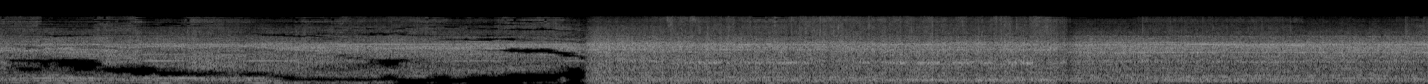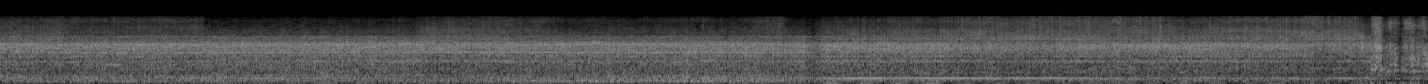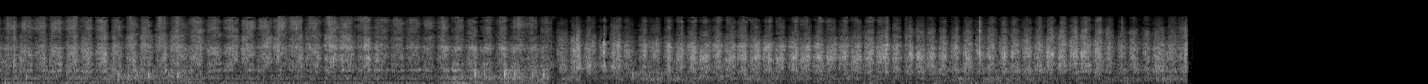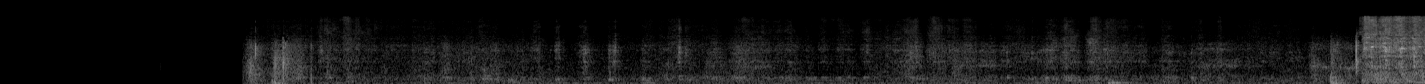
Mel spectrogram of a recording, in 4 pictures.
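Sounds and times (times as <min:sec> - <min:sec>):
sanding a knife: 0:05.8 - 0:10.7, 0:21.7 - 0:40.5, 0:47.7 - 0:57.0
coarse rapid rubbing: 0:21.9 - 0:40.5, 0:45.8 - 0:57.0.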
